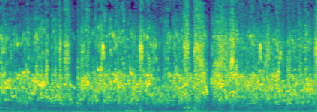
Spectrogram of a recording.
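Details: A group of budgerigars bred in different colour mutations chatters steadily, thin squeaky notes and quick warbles overlapping into a constant high twittering with a couple of brief dips.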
